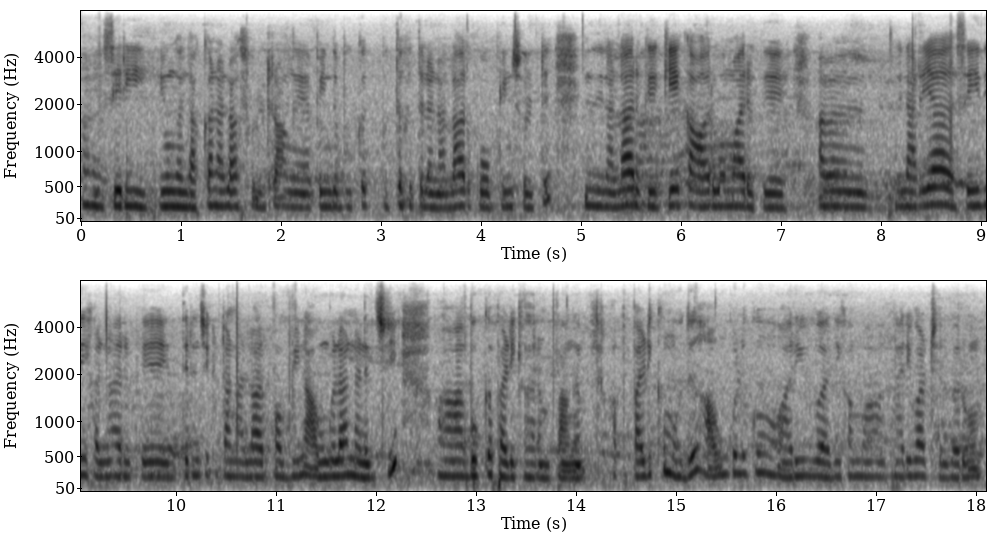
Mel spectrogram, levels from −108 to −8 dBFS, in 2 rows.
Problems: none marked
